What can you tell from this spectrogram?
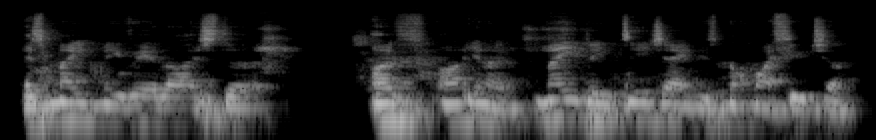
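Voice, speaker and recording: Speaking at a very slow pace, a man uses a medium pitch with ordinary pitch variation amid audible room echo. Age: 50s. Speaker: DJ and music label founder. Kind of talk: interview. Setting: recorded at a summit. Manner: hesitant, many fillers.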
